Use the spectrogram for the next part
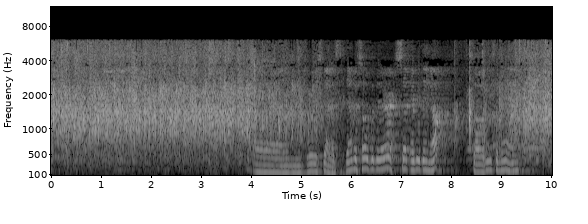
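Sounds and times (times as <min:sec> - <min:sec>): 
applause from a crowd in a factory building: 0:00.0 - 0:05.5, 0:08.2 - 0:10.0
speech: 0:05.4 - 0:09.6.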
